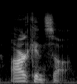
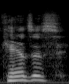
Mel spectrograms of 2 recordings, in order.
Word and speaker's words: Arkansas: the motto is uh it's not pronounced Kansas it's not our Kansas and uh the capital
